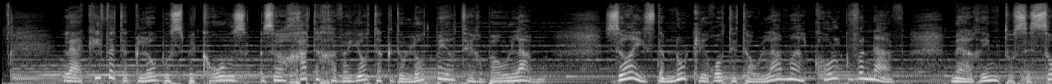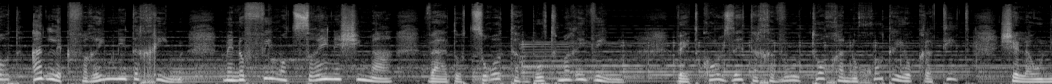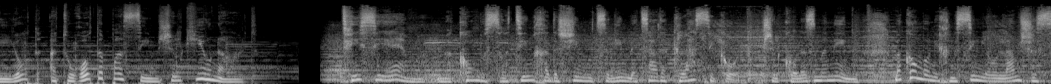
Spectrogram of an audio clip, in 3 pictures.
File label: female Hebrew compilation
